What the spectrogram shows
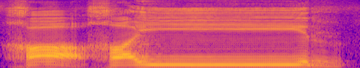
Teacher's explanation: ra dibaca dengan nipis kerana didahului oleh huruf ya.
